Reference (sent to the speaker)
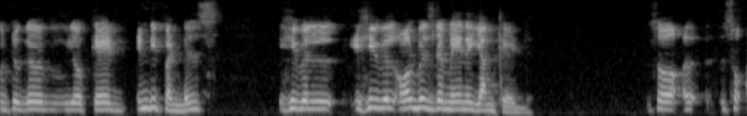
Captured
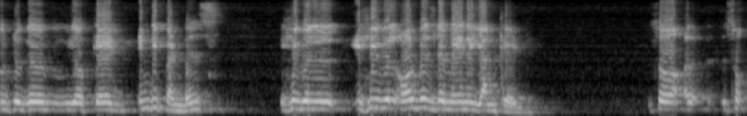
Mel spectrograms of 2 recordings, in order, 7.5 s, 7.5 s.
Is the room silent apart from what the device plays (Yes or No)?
Yes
